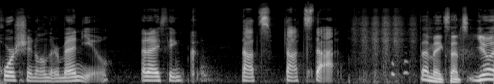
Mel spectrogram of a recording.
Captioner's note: laughing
